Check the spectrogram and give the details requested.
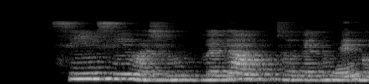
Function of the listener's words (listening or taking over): listening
